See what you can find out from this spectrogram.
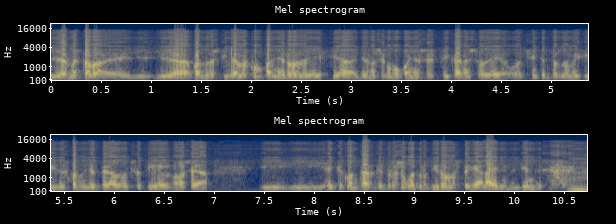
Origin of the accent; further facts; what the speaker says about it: Vigo, Galicia, Spain; Sí, soy gallego. Soy gallego de Vigo. Nací, pues, no sé cómo decirte, muy pobre. Nuestra Galicia es una tierra que no tiene la industrialización que han tenido las demás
